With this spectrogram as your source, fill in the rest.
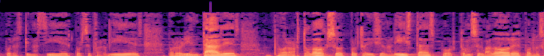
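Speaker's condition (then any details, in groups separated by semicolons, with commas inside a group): No condition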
